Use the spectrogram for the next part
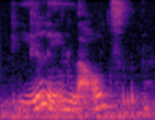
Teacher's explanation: when you've got two third tones, the first one will actually become second tone. So here, this will actually change and it will be going up to second tone.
